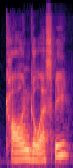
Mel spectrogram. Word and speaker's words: Colin Gillespie: Colin Gillespie.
